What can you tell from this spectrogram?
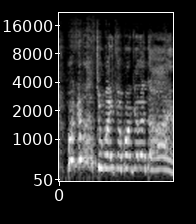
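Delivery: high, loud, frantic shout; panicked yell. Acted. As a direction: shout in terror at the others. Acted panicking disciple.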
